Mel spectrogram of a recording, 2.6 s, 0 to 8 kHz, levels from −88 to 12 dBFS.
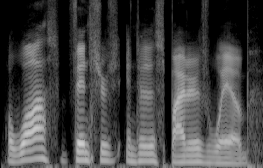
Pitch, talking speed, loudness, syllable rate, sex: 125 Hz, 160 wpm, -19 LUFS, 4.5 syllables/s, male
